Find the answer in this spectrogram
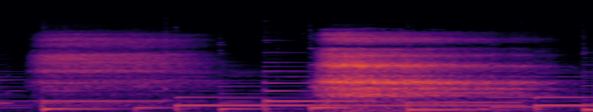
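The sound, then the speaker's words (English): A storyteller voices a dragon's deep breath, imitating the creature with a long airy inhale followed by a louder, rougher exhale over soft background music. “The dragon took a deep dragon breath in and out.”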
